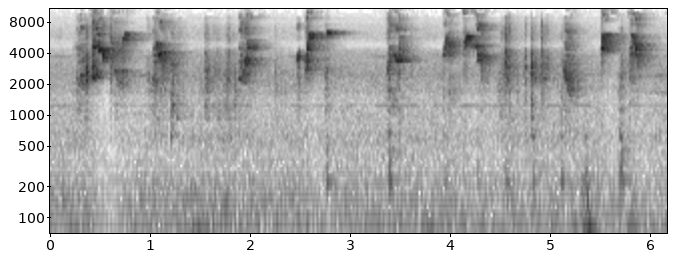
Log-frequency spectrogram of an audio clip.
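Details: Continuous chattering from a pet lovebird: rapid, overlapping shrill chirps and squeaks with barely a pause, a busy, scratchy singing stream.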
